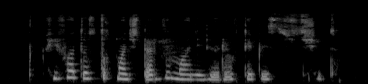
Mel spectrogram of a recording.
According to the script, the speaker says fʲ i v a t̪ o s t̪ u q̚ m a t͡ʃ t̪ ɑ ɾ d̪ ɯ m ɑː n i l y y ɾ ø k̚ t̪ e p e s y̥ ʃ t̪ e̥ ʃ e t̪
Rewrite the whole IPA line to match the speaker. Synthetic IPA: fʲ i f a t̪ o s t̪ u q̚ m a t͡ʃ t̪ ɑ ɾ d̪ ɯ m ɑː n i l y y ɾ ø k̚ t̪ e p e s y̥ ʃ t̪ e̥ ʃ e t̪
